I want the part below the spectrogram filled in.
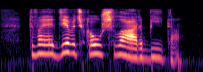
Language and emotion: Russian, neutral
